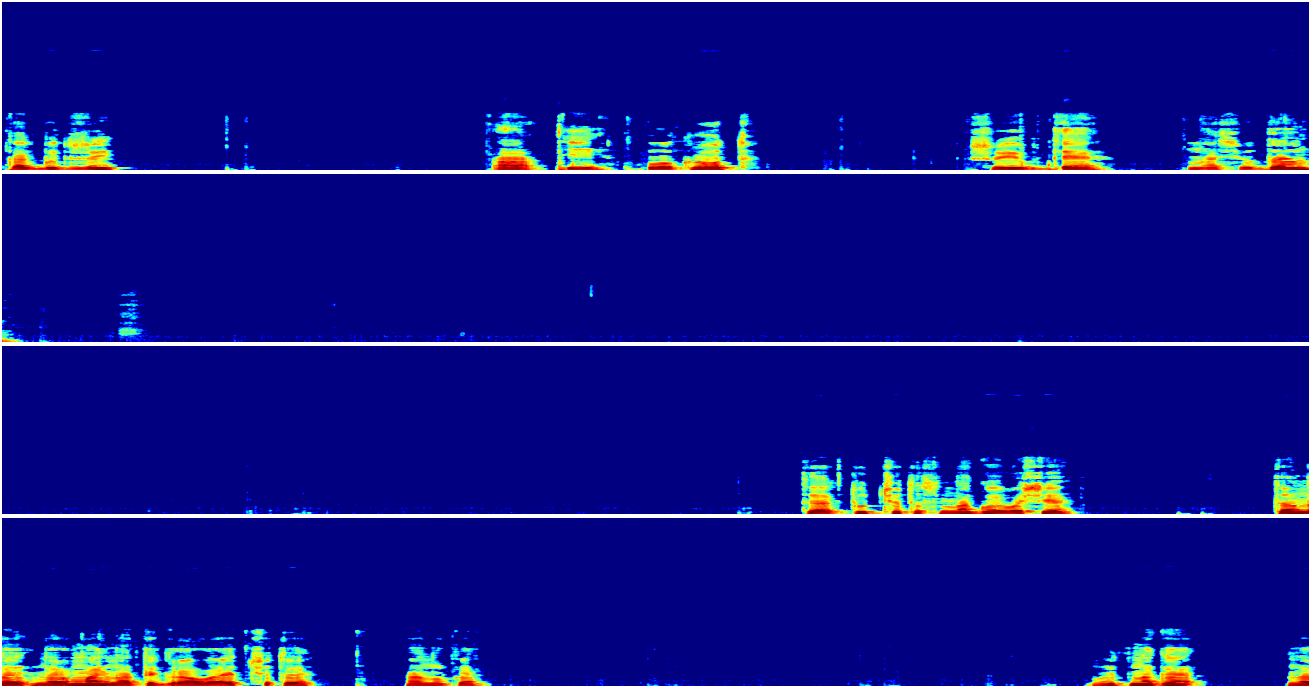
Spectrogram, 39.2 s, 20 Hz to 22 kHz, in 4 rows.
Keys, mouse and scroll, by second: 0.0 g, 1.7 click, 3.6 a, 4.0 i, 7.6 shift+d, 8.9 click, 9.6 click, 10.1-21.4 drag, 21.9-25.3 middle drag, 26.5 click, 28.3 g, 30.0 click, 30.4 scroll up 1, 30.5-32.3 middle drag, 32.8 click, 34.1 click, 35.9 click, 37.3-39.2 middle drag.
